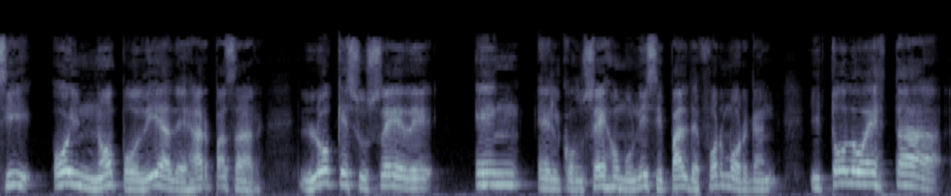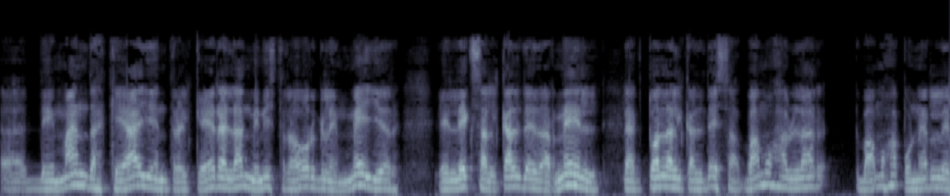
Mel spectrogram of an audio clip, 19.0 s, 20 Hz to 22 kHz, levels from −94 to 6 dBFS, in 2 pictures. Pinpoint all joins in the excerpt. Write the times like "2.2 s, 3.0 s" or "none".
15.8 s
